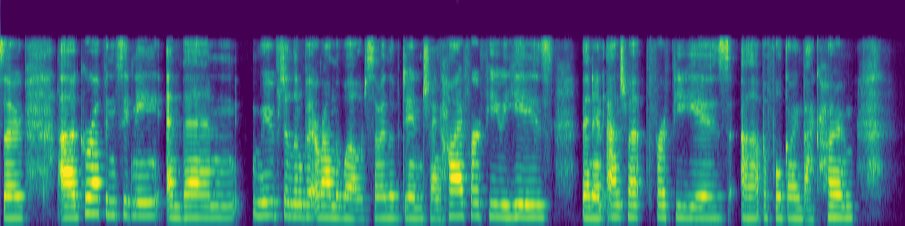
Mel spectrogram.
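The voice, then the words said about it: Australian accent. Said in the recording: “I am Australian, if you can't already tell by the accent.”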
